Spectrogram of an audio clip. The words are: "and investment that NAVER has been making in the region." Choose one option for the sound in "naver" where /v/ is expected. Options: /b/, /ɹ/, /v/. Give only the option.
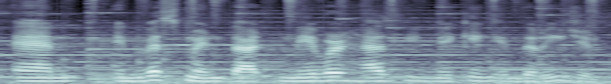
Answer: /v/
